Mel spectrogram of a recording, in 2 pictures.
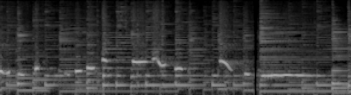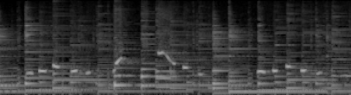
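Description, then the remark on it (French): A bright whistled tune of quick rising and falling notes with occasional slides, played over a steady, sustained musical accompaniment at moderate volume, with no talking. “C'est une chanson pour les oiseaux, dit-il. » Et il siffle à son tour.”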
